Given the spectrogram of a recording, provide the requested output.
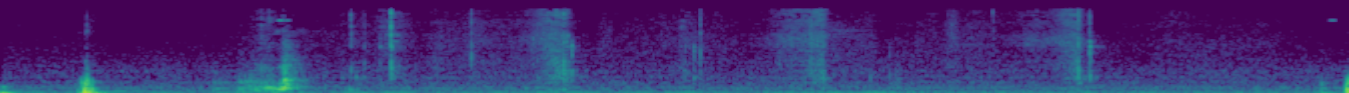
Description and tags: Hair being brushed
This is the sound of me brushing my hair.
